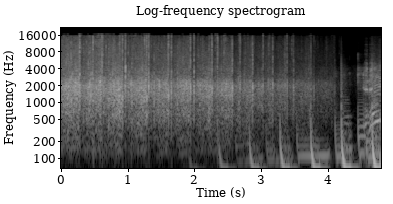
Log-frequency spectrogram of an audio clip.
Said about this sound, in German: Vielleicht geben Sie alle nochmal einen extra Applaus, auch für sich selber, dass Sie so tapfer durchgehalten haben und so viele Inhalte aufgenommen haben.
